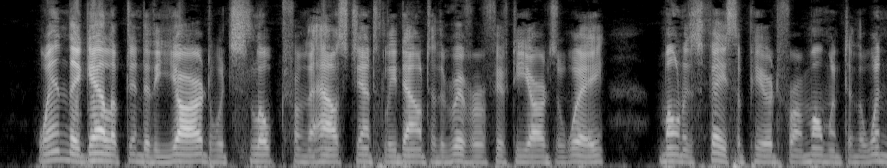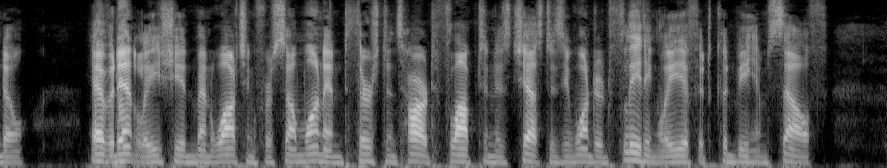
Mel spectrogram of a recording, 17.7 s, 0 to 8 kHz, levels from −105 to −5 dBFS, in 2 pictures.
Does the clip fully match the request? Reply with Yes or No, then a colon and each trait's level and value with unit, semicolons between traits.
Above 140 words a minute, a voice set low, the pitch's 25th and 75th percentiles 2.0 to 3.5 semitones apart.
Yes: average, 175 wpm; low, 110 Hz; narrow, 2.4 semitones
